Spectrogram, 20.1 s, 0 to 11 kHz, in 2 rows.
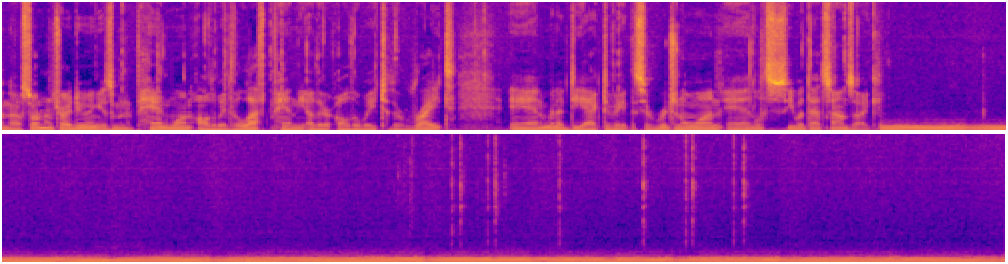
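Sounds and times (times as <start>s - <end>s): low sustained chord drone: 8.8s - 20.0s.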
